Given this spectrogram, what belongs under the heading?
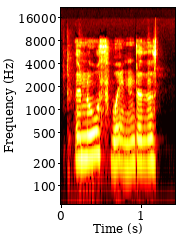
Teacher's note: North, and then we have a voiced interdental fricative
